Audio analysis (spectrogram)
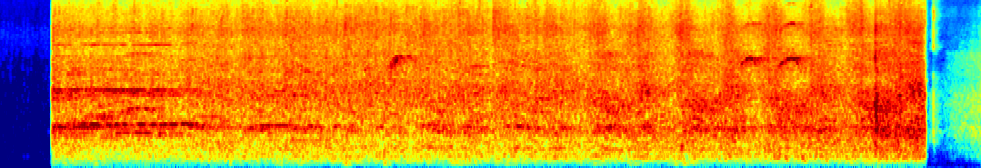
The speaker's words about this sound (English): But do we have a clip of the crowd from the debate? Oh, man, that is actually crazy.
